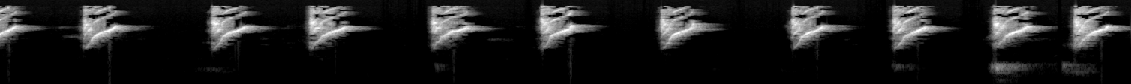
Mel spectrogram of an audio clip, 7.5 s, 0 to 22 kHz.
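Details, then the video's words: Female olive-backed sunbird, recorded without background noise, giving high, sharp downslurred chirps at a steady pace of roughly one every 0.7 seconds, about eleven in a row, with a faint low sound near the end. "Tiếng chim Hút mật 5 màu mái không tạp âm | Olive-backed Sunbird Female"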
